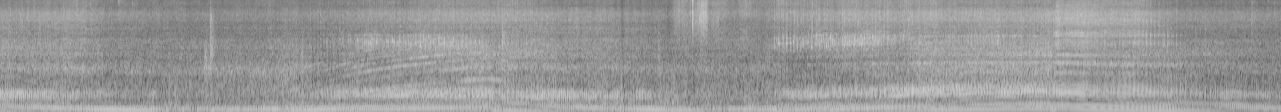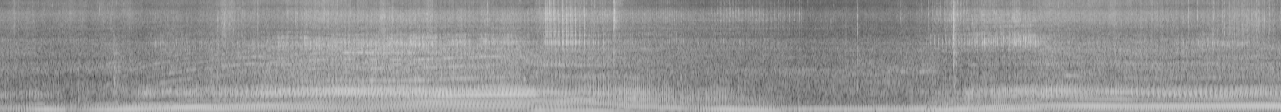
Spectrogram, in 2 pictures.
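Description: An off-road vehicle's engine revs hard, rising and falling again and again.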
